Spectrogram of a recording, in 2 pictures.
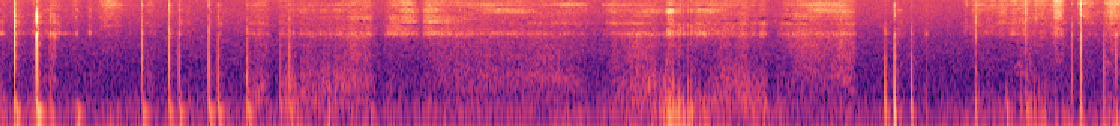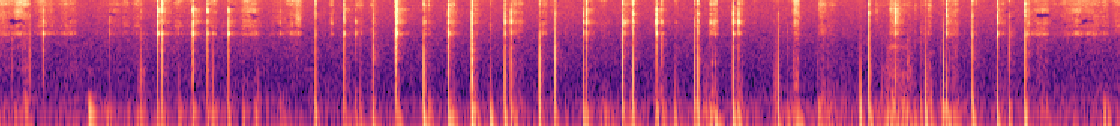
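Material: Pine wood.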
